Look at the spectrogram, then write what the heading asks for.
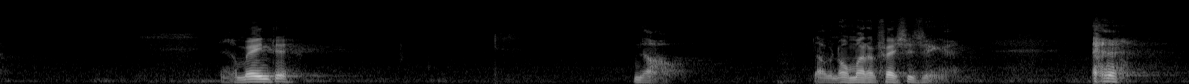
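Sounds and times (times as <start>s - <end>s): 
speech: 2.2s - 3.0s, 6.4s - 6.8s, 8.2s - 9.6s, 10.9s - 11.3s
short rough throat-clearing cough: 10.9s - 11.7s.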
